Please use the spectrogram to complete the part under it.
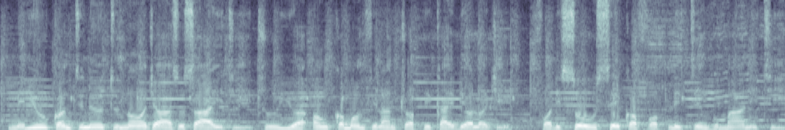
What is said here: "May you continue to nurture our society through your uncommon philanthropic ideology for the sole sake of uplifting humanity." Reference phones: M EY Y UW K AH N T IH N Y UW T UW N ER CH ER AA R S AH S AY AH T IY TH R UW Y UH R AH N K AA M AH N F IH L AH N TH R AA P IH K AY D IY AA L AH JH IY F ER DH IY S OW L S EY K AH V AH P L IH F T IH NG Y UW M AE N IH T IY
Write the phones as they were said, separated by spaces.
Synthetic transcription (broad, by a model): M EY Y UW K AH N T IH N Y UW T UW N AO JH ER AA S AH S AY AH T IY T R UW Y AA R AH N K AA M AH N F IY L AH N T R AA P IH K AY D IY AA L AH JH IY F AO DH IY S OW L S EY K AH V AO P L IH T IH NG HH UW M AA N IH T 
